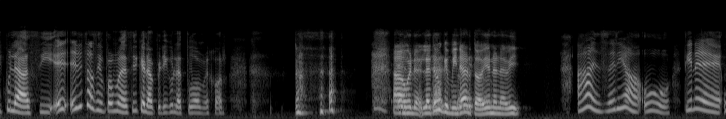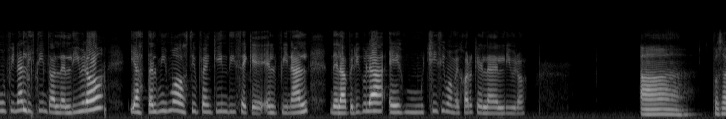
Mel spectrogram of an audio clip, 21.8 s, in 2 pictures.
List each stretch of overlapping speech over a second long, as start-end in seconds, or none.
5.9-7.4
